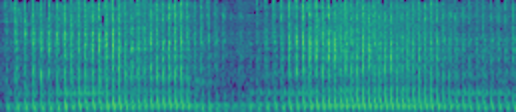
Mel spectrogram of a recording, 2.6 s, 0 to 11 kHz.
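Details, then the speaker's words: Predator 212cc single-cylinder minibike engine with stage 5 head, 310 cam and billet parts, first start on pull one with choke on, in freezing snowy weather, not yet broken in: quick lumpy putter settling into a steady idle; healthy, no knocking. "It's alive. It even idles. See how it does in the snow. It sounds so good."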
